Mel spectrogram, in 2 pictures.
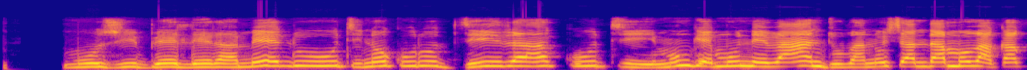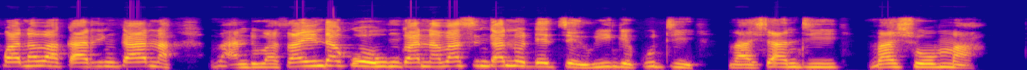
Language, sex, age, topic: Ndau, female, 36-49, health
